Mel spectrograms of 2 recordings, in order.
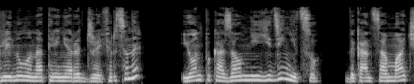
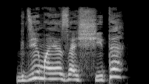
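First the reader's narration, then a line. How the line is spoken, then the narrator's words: Shout. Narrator (Russian): закричала я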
